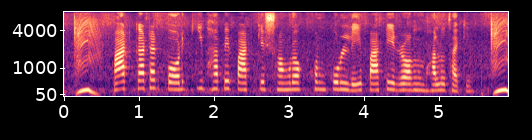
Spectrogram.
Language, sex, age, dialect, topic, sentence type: Bengali, female, 31-35, Northern/Varendri, agriculture, question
